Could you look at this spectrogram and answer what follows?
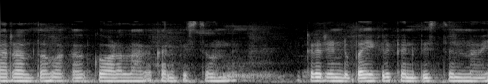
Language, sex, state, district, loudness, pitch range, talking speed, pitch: Telugu, female, Andhra Pradesh, Krishna, -15 LUFS, 155-165 Hz, 125 wpm, 160 Hz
